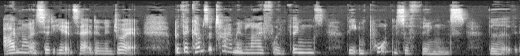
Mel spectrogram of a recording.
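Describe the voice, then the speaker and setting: Gravelly-voiced woman in her fifties. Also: fairly low pitch. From London. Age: 50s. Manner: hesitant, reflective, many fillers and restarts. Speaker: channel owner. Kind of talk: casual talking-head vlog. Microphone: close camera framed on mouth.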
